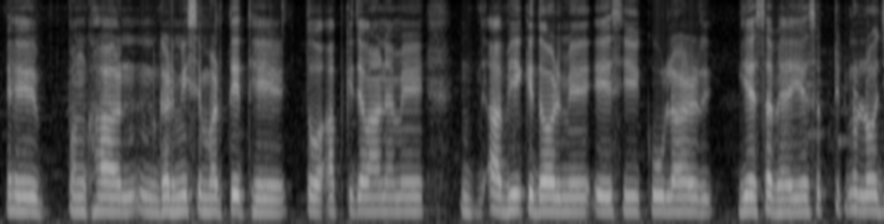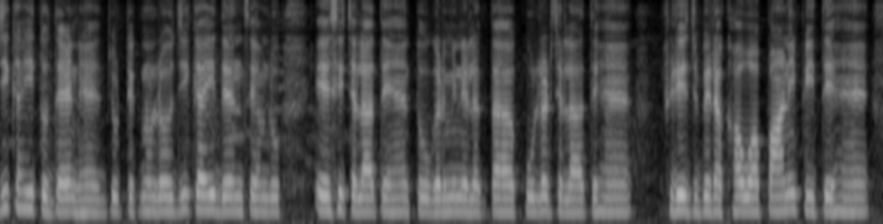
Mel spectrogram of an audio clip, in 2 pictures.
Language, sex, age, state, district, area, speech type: Urdu, female, 45-60, Bihar, Khagaria, rural, spontaneous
